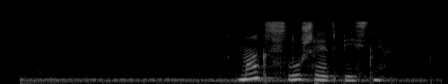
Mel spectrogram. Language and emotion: Russian, neutral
